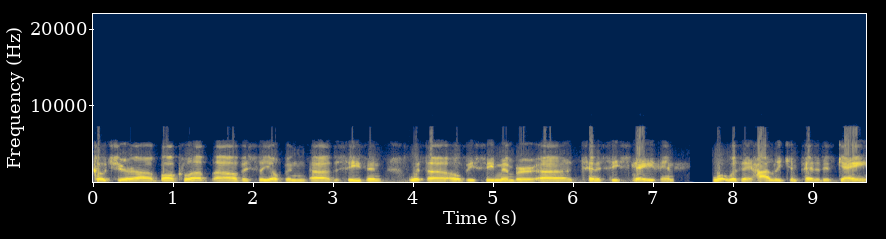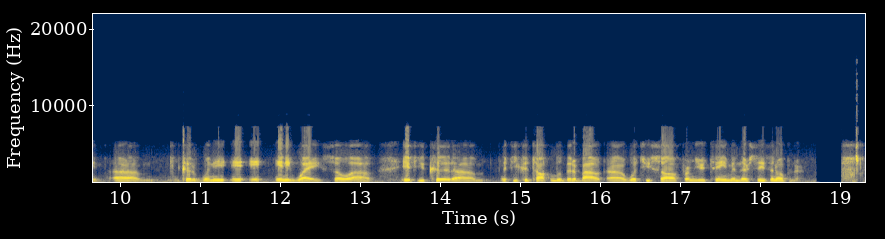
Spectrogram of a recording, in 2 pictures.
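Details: Adult male speaker, teleconference; ordinary speech.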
